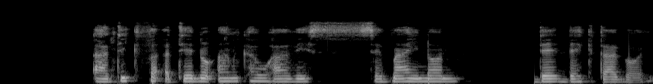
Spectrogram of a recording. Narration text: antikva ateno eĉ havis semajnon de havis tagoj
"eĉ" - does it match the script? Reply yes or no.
no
